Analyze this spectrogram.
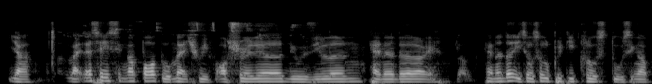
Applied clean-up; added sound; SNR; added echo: neural mask model DeepFilterNet 3.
